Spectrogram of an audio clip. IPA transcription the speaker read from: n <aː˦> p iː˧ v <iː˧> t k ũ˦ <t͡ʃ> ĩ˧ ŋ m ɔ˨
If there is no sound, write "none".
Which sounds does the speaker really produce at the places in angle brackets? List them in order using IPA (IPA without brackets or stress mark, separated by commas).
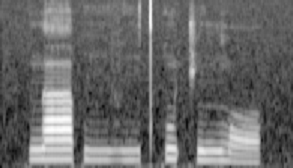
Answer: aː˦, iː˧, t͡ʃ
